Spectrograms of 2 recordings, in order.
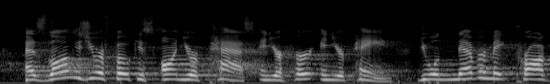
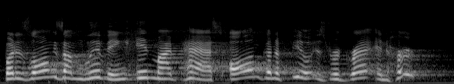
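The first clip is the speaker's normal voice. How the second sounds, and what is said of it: Voice cracks, choked up. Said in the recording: “I got choked up. ... Might have been puberty.”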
